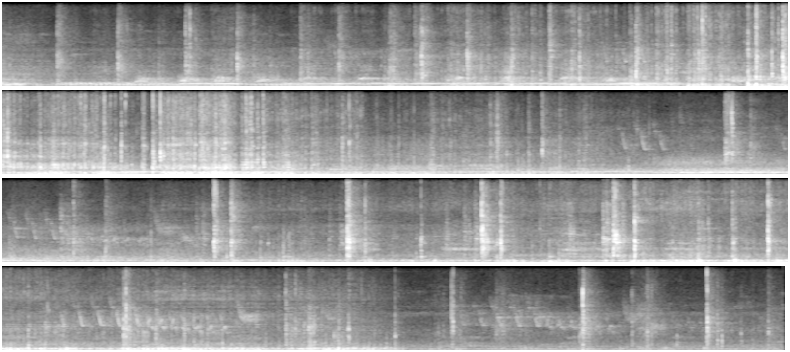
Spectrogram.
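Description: Roller skis rolling uphill on asphalt. The skiers' pole tips strike the road in repeated sharp clicks, which grow clearer and more spaced in the second half. A car's engine runs close behind the skiers.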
